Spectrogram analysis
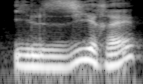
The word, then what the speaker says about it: iraient: So, ils iraient, and then if you look carefully, you get A-I-E-N-T, okay? But then phonetically, it goes like E, okay? So, technically, these form and these forms here are pronounced the same way, and it goes like irait, okay?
